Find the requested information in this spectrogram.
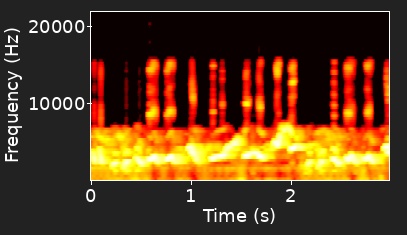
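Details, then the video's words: Rapid rolling oriental magpie-robin song used to draw replies from other magpie-robins; a nonstop stream of high, bright chirps, sweeps and trills without pause. "Kicau Kacer super ngerolllll abis dijamin kacermu langsung nyaut"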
